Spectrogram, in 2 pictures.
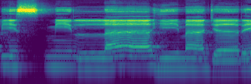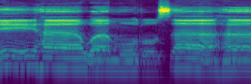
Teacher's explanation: Harusnya majroha menjadi majreha itu dimiringkan dimiringkan bacaannya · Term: imalah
